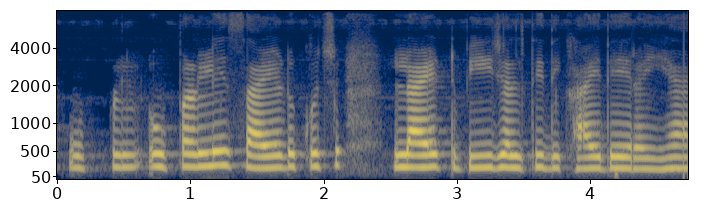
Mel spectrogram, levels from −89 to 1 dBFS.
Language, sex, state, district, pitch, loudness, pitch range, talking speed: Hindi, male, Uttar Pradesh, Shamli, 215 Hz, -18 LUFS, 205-225 Hz, 140 wpm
